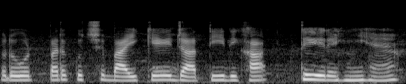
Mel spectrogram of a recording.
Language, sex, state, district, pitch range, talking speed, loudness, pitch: Hindi, female, Uttar Pradesh, Lucknow, 195-210 Hz, 130 wpm, -16 LUFS, 200 Hz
